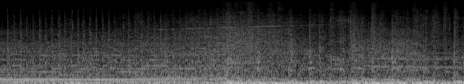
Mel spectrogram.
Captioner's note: gunfire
